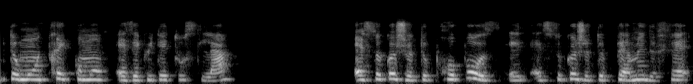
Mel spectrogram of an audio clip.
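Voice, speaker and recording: A woman trainer giving a persuasive, repetitive sales pitch in a webinar, speaking straight to the listener, with a West African French accent. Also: a little mellow, slightly rough, lo-fi sound. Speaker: trainer selling a course.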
